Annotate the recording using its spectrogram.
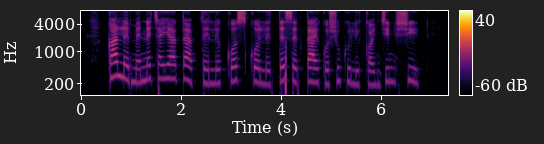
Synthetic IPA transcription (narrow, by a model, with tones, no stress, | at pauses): ka˦le˨mɛ˨nɛ˦t͡ʃa˦ja˦t̪a˦˨p̚t̪e˨le˨ko˦sko˨le˨t̪e˦se˨t̪a˦jko˨ʃu˦ku˨li˨kɔ˨ɲd͡ʒi˦nʃi˦t̚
